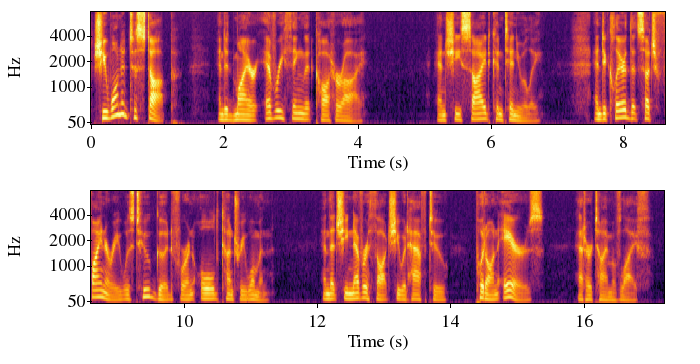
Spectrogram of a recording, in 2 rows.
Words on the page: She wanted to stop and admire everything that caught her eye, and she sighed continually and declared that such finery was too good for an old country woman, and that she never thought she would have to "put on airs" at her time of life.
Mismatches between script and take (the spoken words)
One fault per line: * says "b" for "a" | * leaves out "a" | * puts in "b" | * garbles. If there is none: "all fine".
all fine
